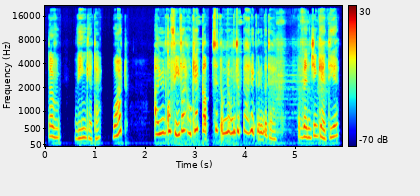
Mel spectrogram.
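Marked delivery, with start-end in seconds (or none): 1.4-4.6 suddenly frightened for his sick son; panicked shock. A narrator's reading. Father hearing his son has a fever, panicked. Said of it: "wing को panic देखकर".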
